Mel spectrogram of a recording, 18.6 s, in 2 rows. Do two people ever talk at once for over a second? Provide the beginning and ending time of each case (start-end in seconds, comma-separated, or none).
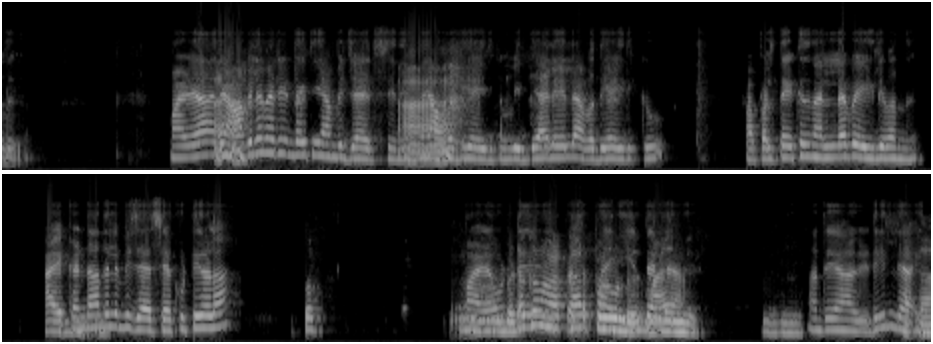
13.9-16.0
